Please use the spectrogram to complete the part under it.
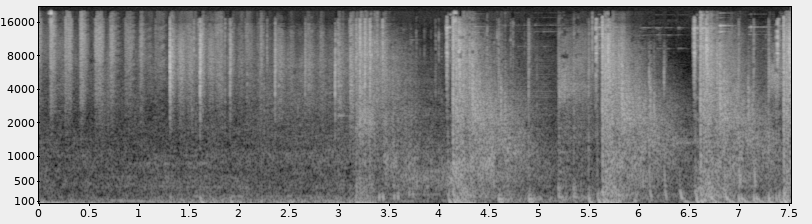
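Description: Gunfire from snipers and other weapons in the game Quantum Break, heard as a steady wash of distant shots that gives way to heavier, louder blasts in the later seconds, with no speech.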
